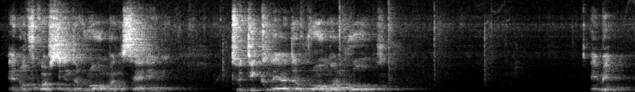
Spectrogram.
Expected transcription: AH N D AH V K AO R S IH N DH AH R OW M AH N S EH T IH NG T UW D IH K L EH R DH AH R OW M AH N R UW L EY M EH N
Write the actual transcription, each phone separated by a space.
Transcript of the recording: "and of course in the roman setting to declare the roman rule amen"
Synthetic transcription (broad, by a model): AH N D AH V K AO R S IH N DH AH R OW M AH N S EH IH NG T UW D IH K L EH R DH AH R OW M AH N R UW L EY M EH N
